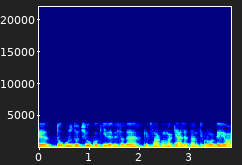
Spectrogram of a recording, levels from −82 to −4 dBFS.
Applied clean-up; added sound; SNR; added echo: none; Bird / Breathing; 15 dB; reverberation time 0.2 s.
